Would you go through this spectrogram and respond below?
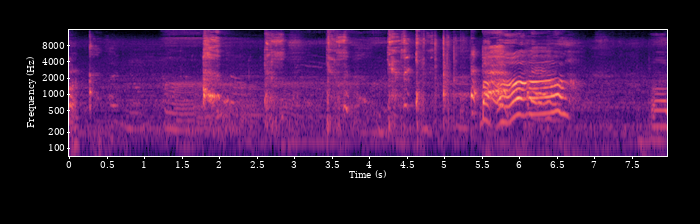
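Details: A laughing infant's squeals and gasps break into several short coughs during hard laughter; cough.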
